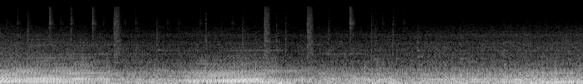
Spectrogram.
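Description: A Corvette engine runs at a steady idle, a dense low rumble that holds close and fairly loud without a break. A slight swell in the middle suggests a mild rise in revs, with no voices over it.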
